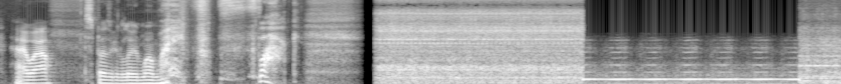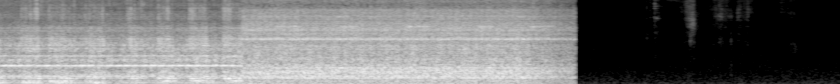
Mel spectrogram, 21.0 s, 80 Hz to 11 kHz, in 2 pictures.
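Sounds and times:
metal lathe cutting metal: 4.7s - 7.3s, 10.0s - 17.7s.

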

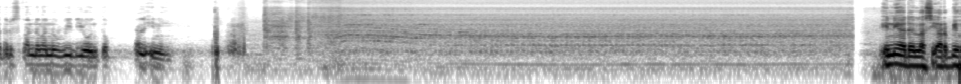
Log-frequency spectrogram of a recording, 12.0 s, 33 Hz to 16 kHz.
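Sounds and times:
car engine idling: 3.8s - 10.6s.

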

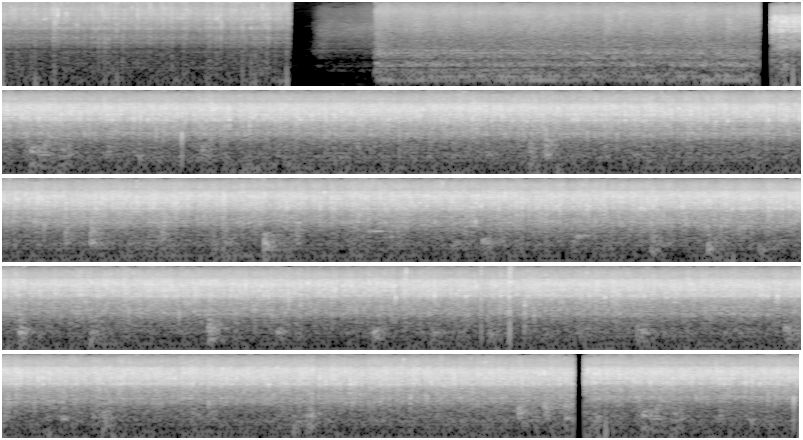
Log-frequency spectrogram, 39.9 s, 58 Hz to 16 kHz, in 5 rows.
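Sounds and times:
hot oil sizzling: 0.0s - 39.9s.

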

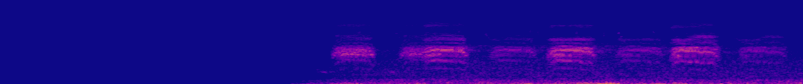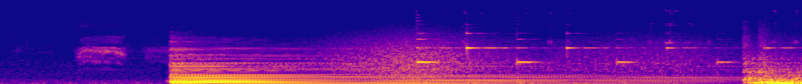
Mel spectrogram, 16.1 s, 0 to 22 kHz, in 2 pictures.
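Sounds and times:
crow cawing: 3.3s - 8.0s, 8.7s - 9.9s.

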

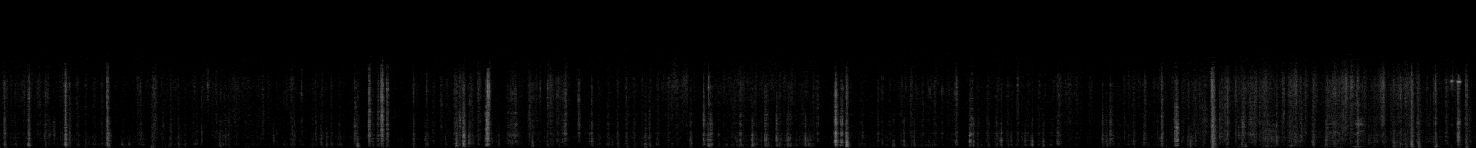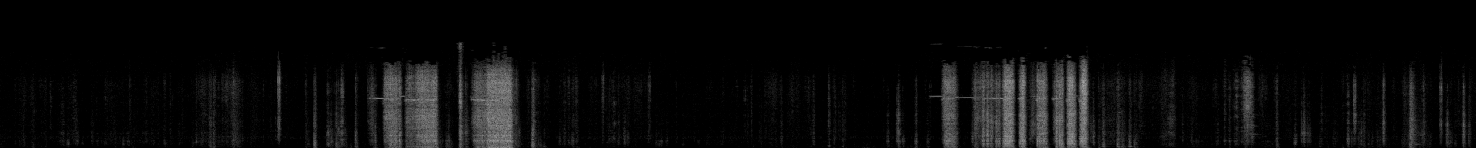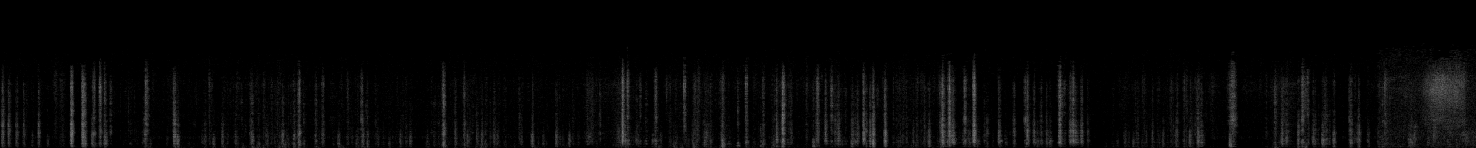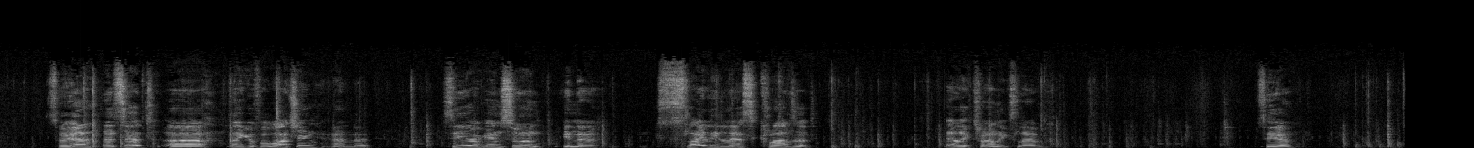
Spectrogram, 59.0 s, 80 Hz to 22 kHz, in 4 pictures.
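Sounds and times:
clicks and scrapes of handling: 0.0s - 58.4s
cordless drill driving screws: 18.5s - 20.0s, 24.2s - 25.6s.

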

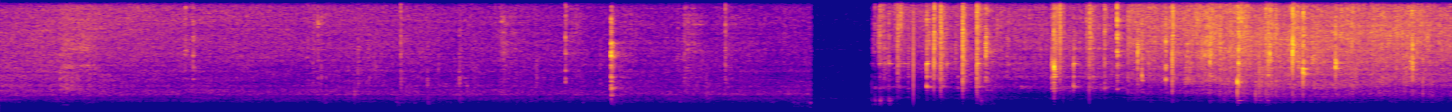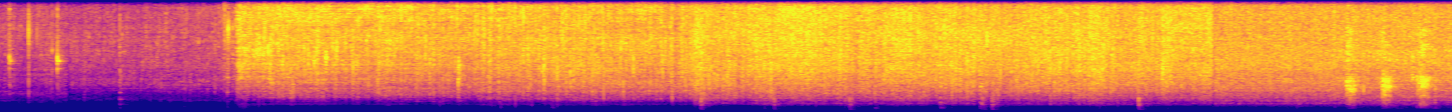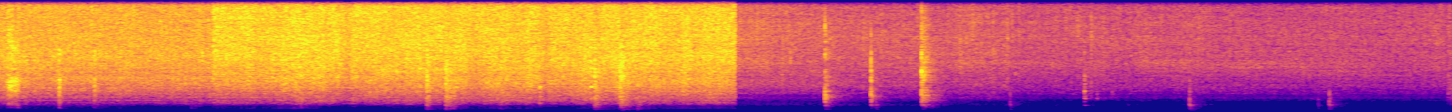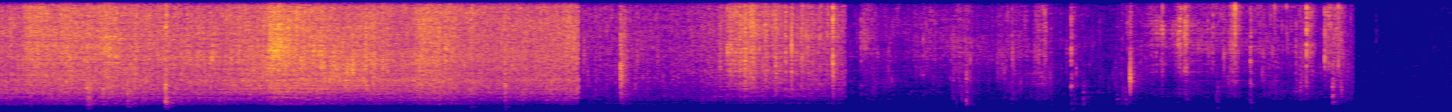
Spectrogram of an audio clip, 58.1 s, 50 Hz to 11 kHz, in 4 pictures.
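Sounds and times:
onion and meat sizzling in oil: 0.0s - 8.2s, 8.8s - 57.2s
chopsticks tapping on pan: 37.3s - 38.4s.

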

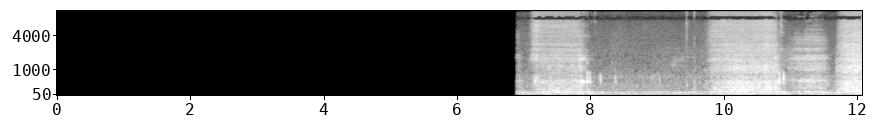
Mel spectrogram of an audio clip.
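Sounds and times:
person breathing softly: 6.9s - 8.2s, 9.2s - 12.0s.

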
